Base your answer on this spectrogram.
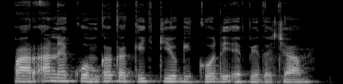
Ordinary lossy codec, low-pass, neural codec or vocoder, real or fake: none; none; none; real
